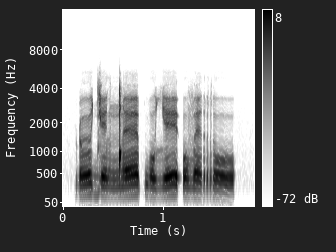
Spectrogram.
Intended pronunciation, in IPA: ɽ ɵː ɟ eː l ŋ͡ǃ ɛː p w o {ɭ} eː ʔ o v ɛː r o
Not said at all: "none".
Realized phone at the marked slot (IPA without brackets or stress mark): ʎ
